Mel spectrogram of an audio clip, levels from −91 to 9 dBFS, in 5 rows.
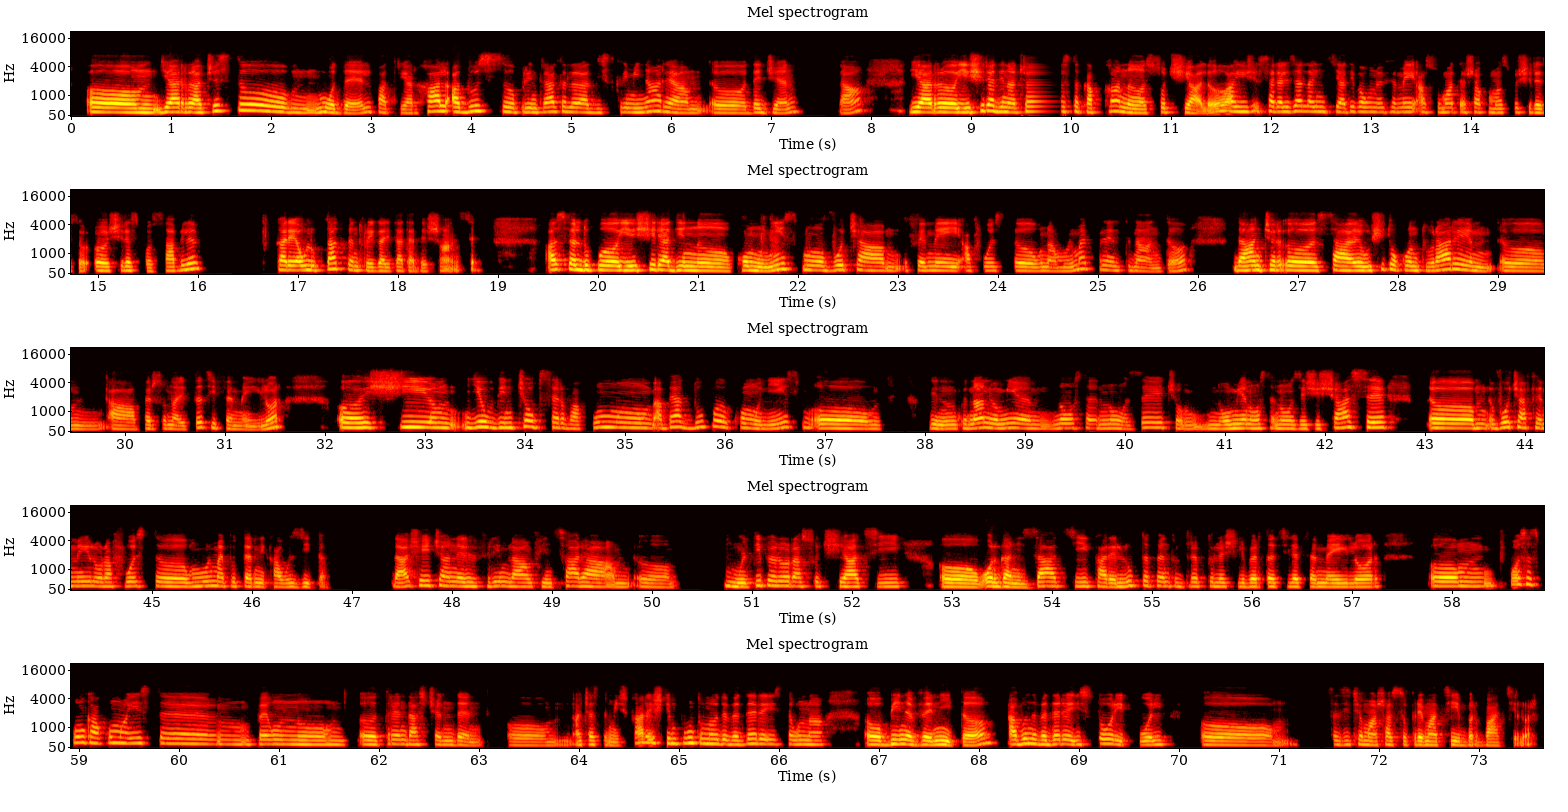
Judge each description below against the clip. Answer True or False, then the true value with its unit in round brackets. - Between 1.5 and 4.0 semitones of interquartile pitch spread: True (3.4 semitones)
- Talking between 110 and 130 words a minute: True (115 wpm)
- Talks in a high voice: True (200 Hz)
